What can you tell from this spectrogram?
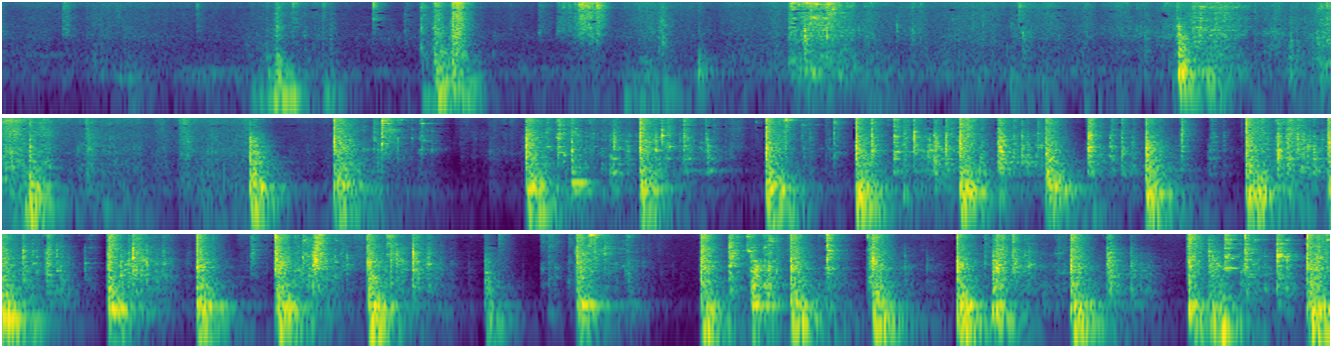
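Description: Hammer smashing ceramic tiles on the wall and tiled surround of a bathtub: scattered blows at first, then from about halfway a steady run of strikes, about two a second.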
